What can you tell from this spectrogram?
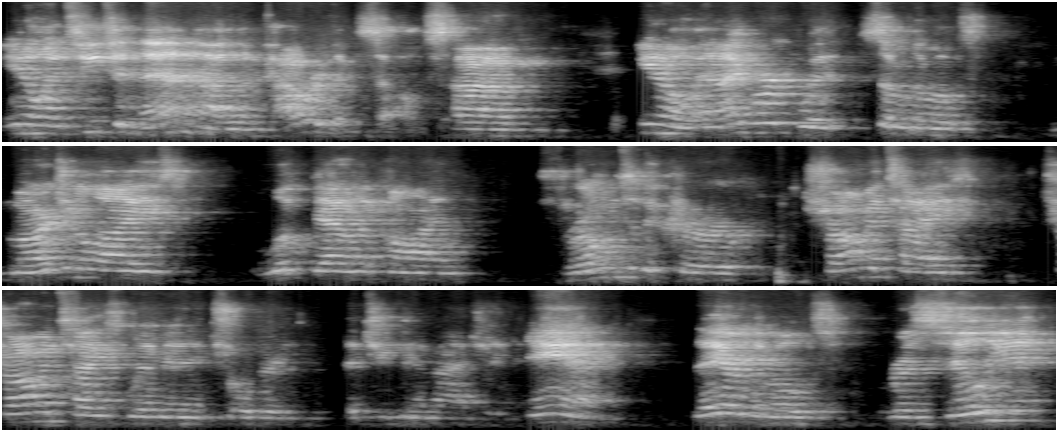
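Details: Stuttering in an adult woman, described as bouncing off syllables, hesitations and prolonged consonants; real speech.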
